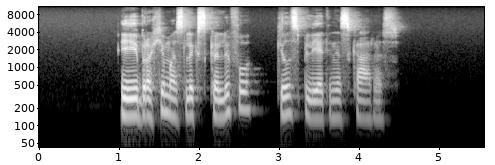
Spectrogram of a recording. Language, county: Lithuanian, Kaunas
